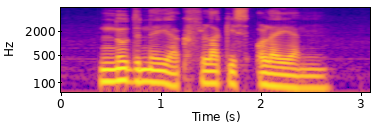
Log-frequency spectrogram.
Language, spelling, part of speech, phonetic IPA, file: Polish, nudny jak flaki z olejem, adjectival phrase, [ˈnudnɨ ˈjak ˈflaci z‿ɔˈlɛjɛ̃m], Pl-nudny jak flaki z olejem.ogg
